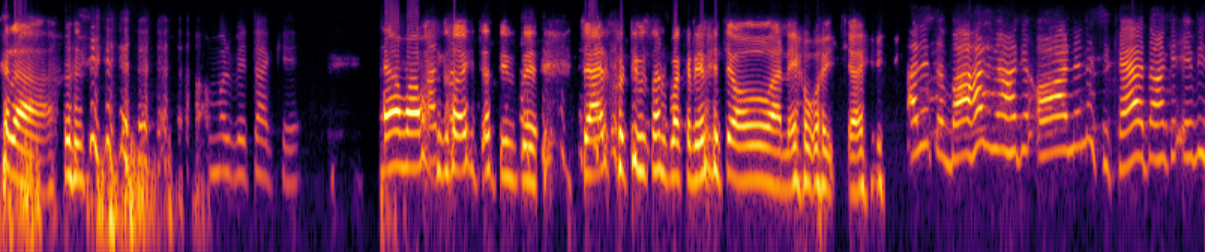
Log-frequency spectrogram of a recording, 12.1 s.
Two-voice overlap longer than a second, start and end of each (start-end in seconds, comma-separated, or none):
none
